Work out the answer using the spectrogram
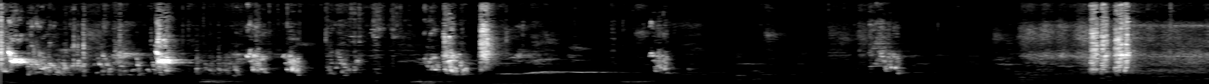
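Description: Hagoromo budgerigars chatter in a quick, scratchy warble of high chirps and squawks.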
